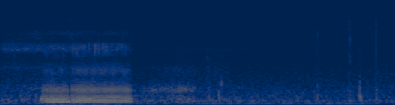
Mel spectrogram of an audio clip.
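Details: Sleeping Rottweiler giving one loud, low, rattling snore of about a second, followed by a soft exhale and faint clicks in a quiet indoor setting.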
